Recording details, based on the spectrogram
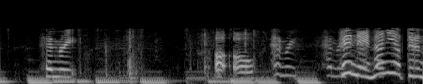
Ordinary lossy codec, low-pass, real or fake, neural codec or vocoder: none; 5.4 kHz; real; none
